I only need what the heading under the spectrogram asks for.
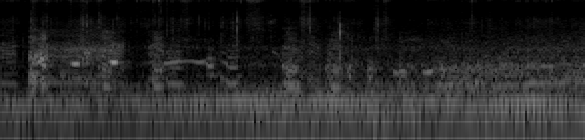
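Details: Chicken farm with roosters and hens: a few sharp, bright clucks in quick succession at the start, then fainter scattered murmurs from the flock over a constant low droning hum.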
